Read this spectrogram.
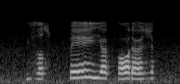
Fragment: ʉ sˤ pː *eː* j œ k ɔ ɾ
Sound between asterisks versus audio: correct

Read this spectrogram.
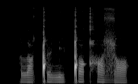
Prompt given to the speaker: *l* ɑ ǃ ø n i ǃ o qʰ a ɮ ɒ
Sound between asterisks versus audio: correct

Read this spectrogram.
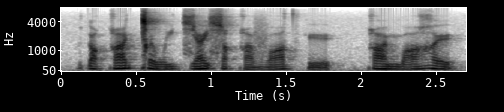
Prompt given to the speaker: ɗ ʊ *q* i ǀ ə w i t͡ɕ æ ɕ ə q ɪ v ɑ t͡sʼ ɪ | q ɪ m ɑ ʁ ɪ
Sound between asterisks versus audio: correct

